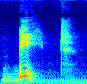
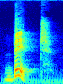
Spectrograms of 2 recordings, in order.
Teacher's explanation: a long vowel e as in beat it has a short counterpart e e as in bit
